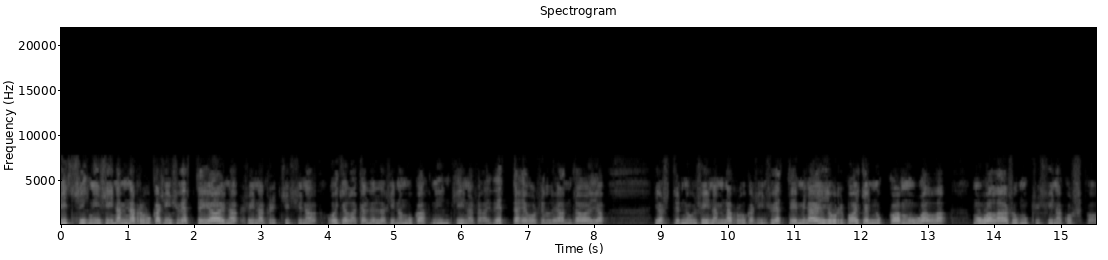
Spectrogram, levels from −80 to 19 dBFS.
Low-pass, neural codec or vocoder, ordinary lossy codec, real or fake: 19.8 kHz; vocoder, 48 kHz, 128 mel bands, Vocos; AAC, 24 kbps; fake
